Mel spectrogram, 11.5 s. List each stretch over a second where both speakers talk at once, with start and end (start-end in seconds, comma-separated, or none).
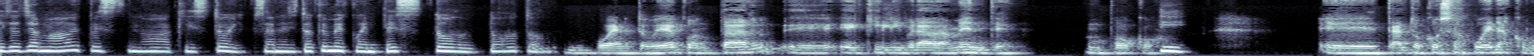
none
